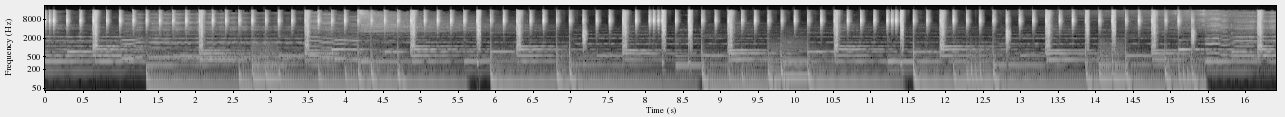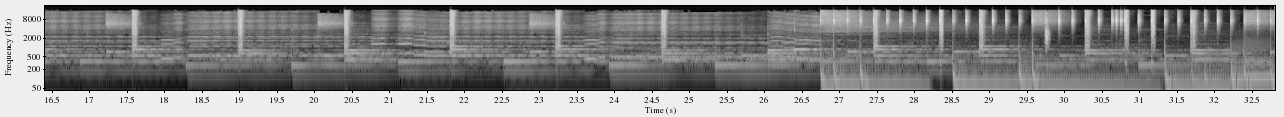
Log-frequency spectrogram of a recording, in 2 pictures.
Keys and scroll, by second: 1.2 ctrl+c, 2.0 ctrl+alt+c, 3.4 ctrl+alt+c, 5.2 ctrl+v, 7.0 Return, 11.3 |, 28.2 ctrl+alt+shift+d, 28.8 d.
